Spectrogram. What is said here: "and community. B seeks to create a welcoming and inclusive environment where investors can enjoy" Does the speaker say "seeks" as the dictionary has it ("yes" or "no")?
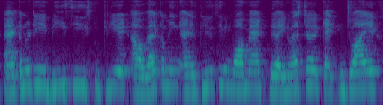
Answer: no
